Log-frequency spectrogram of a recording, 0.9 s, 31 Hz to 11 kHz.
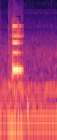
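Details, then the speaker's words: Covetrus ProMAX infusion pump during a manual bolus: a single short electronic beep sounds each time another 1 mL is infused, the pump's bolus tone. "note that every time the manual bolus infuses another one milliliter the user will hear an audible tone"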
